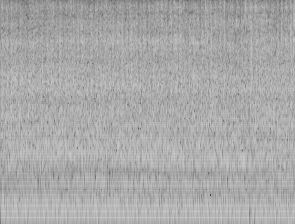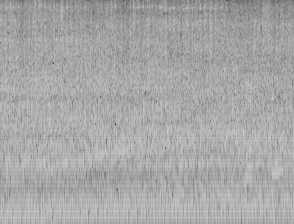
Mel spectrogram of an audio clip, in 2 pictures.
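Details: Craftsman electric-start self-propelled lawn mower, previously would not start or stay running: steady, even single-cylinder buzz holding constant speed without stumbling or dying; mower runs cleanly.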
